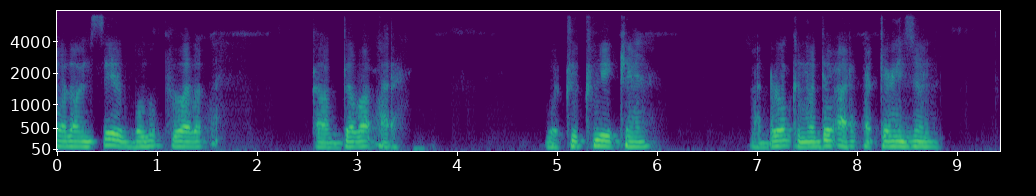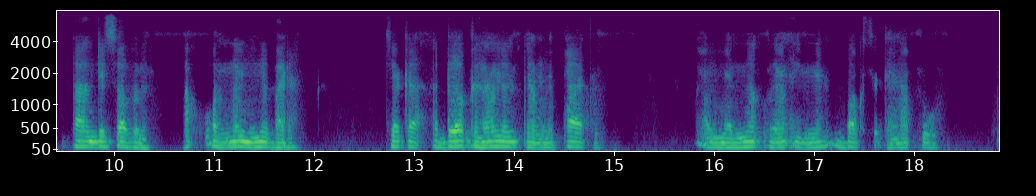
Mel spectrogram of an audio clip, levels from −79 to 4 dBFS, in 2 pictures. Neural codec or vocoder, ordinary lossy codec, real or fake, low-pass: codec, 16 kHz, 1 kbps, FreqCodec, smaller model; Opus, 24 kbps; fake; 7.2 kHz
